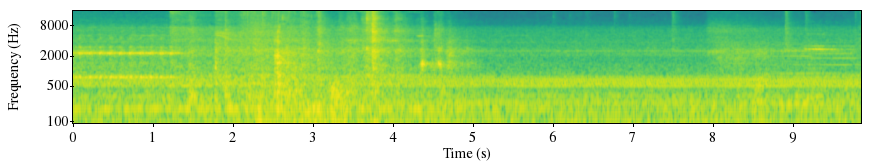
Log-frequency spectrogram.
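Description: Kawasaki Heavy Industries C151 MRT train at an underground station platform: a steady hum with several held tones. A few knocks and rattles come about two to four seconds in.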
